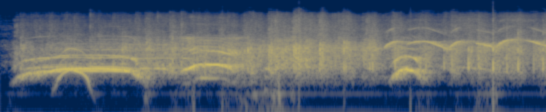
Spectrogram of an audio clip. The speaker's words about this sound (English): But how's about we go for a big round of applause for,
